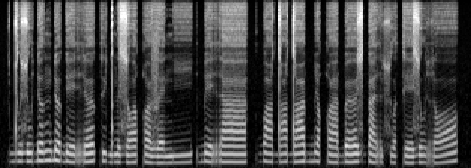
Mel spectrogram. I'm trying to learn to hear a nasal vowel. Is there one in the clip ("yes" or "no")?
no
